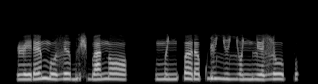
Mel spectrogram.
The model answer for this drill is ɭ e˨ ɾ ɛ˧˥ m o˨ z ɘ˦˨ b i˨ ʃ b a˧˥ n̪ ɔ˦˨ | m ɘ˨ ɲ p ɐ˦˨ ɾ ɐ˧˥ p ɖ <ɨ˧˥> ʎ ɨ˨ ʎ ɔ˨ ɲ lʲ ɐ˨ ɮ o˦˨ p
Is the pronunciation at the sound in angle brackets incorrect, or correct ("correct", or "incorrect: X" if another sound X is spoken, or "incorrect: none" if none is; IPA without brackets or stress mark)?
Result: incorrect: ɨ˦˨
